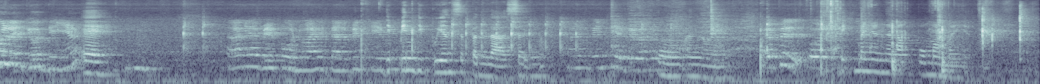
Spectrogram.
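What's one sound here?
A woman talks calmly close by.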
